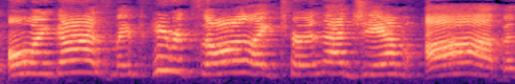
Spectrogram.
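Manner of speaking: put-on high, excited valley girl gush; gushing teen fan. Girls in car gush over the radio song, high excited. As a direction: gush like a fan hearing her jam.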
